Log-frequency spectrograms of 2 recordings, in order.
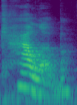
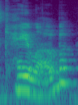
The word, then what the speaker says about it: Caleb: and the narrator insisted that his name was Caleb. But it's not. It's Caleb. Why would you, it's spelled Caleb.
